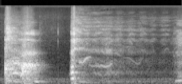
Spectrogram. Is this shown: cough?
yes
